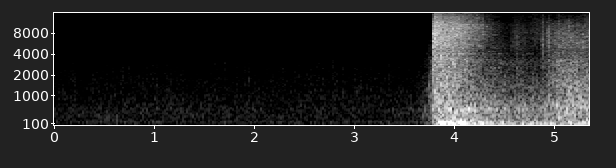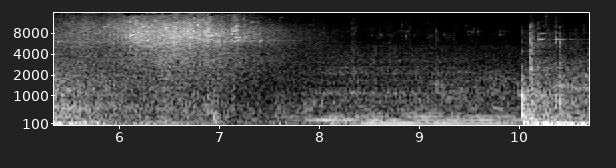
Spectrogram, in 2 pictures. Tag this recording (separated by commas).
Music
